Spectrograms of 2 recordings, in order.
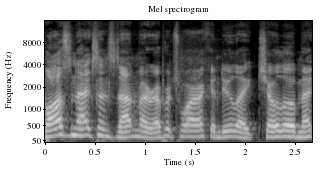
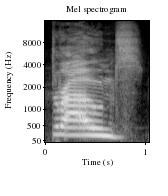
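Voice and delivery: loud, high mock Boston accent; exaggerated Boston shout; imitated Boston accent; 7 semitones higher, 11 dB louder than usual. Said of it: "you were just like".

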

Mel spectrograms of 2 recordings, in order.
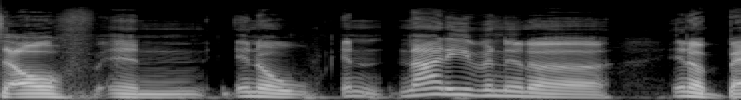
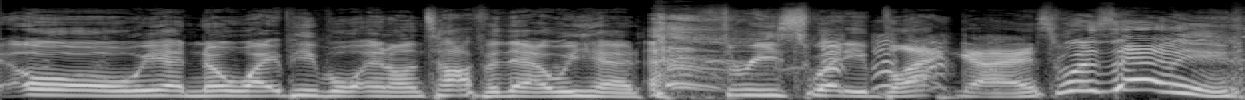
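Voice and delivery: high, loud mock indignation; mock outrage; 5 semitones higher, 7 dB louder than usual. Real, not acted. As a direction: squeal it in playful outrage.

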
